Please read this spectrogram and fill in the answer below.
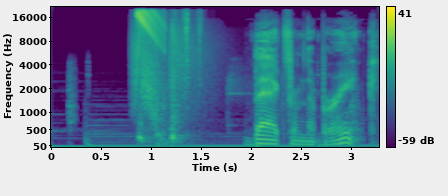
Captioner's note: page swishing; page whooshing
